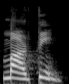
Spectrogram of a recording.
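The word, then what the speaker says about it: Martine: अब आप कहोगे कि अभी आपने सिखाया था कि भाई लास्ट का वर्ड प्रोनाउंस नहीं करते हैं, तो हम मार्टीन का न क्यों बोल रहे हैं मैम, मार्टीन। अब यहां पर ई है बच्चों, ई है, एंड में एक वॉवल है।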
